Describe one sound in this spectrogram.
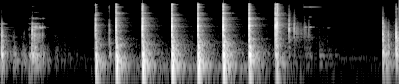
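A hammer strikes a metal punch in quick, ringing blows.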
